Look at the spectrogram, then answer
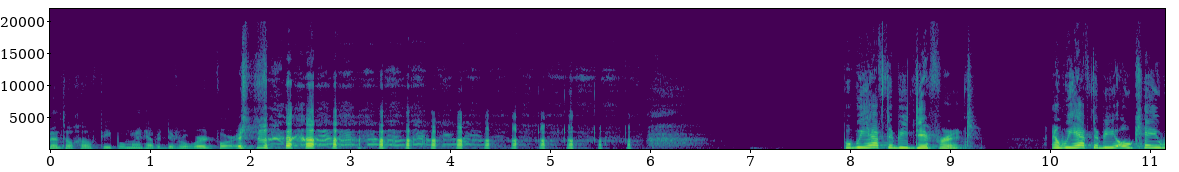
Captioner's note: laughing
